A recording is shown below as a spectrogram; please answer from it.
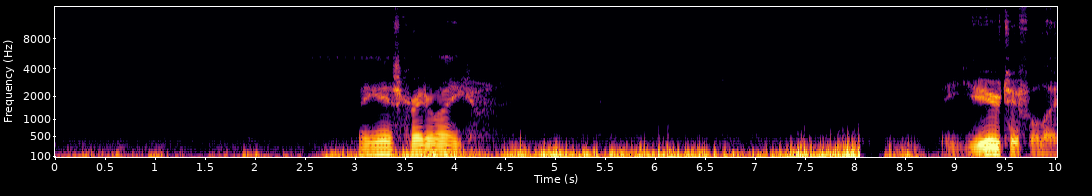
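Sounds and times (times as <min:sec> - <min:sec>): wind buffeting microphone: 0:00.0 - 0:10.0
distant birds chirping: 0:01.5 - 0:09.9.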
